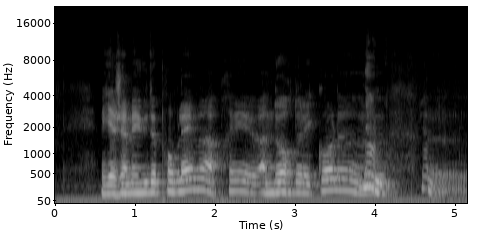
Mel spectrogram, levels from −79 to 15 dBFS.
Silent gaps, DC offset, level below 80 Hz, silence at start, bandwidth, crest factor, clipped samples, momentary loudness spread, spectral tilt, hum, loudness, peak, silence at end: none; under 0.1%; -46 dBFS; 0 s; 10 kHz; 16 dB; under 0.1%; 13 LU; -8 dB/octave; none; -26 LUFS; -10 dBFS; 0 s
